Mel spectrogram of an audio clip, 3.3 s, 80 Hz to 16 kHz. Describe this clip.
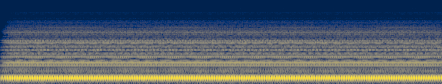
An old brown plastic Wind Organ (?)-you plug it in, and a fan blows the reeds-these are samples of the button chords-somewhat concertina like. Recorded quickly with Sure Sm81 condenser thru HB tube pre into MOTU/Digi Perf setup. A Major.
electric, organ, plastic, wind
